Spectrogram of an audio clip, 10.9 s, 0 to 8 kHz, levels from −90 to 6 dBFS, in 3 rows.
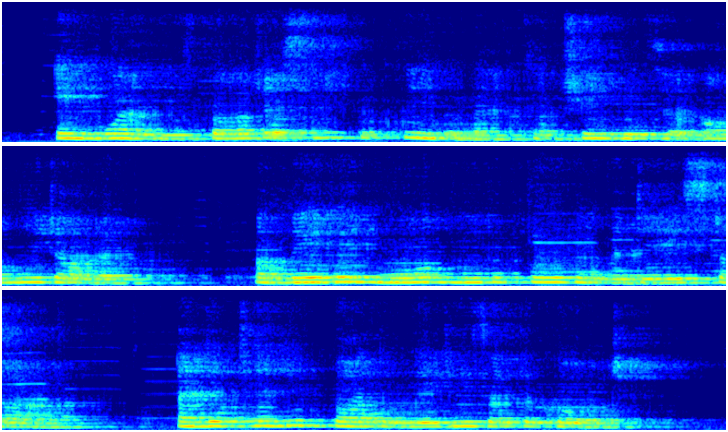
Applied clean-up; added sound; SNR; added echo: neural separator model SepFormer DNS4.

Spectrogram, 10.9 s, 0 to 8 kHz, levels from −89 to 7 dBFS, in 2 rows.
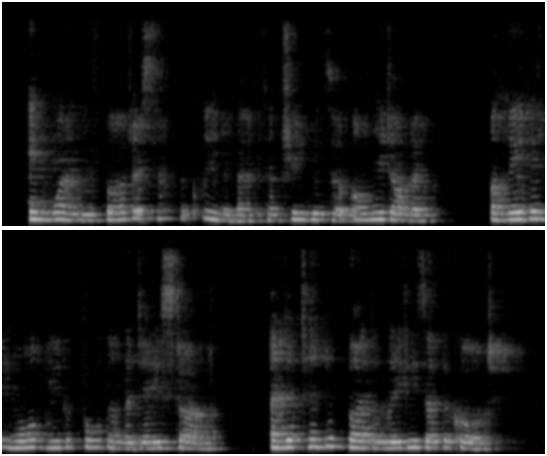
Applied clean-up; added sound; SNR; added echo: neural mask model DeepFilterNet 3.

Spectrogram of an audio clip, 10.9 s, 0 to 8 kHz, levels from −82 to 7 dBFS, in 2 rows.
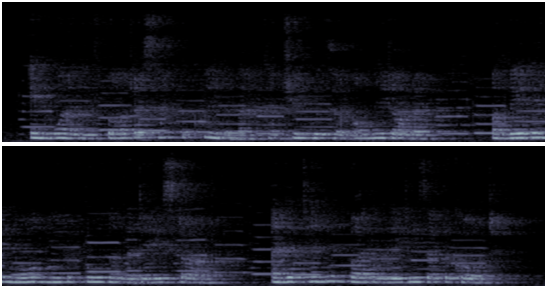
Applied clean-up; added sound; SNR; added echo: none; Wind instrument, woodwind instrument; 14 dB; reverberation time 1.1 s.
